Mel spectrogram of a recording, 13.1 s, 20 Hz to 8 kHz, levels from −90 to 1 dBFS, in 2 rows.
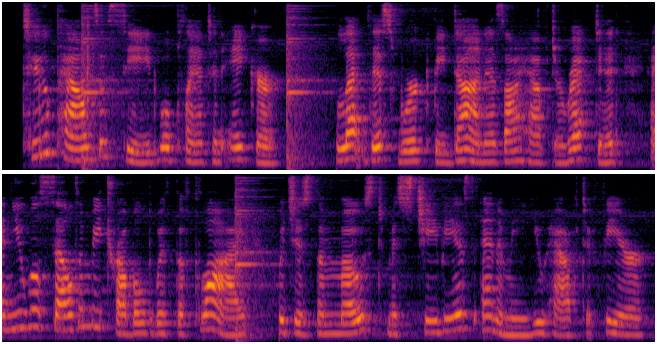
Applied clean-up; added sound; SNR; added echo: none; Hammer; 13 dB; reverberation time 1.1 s.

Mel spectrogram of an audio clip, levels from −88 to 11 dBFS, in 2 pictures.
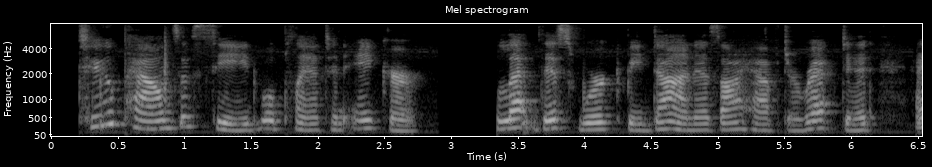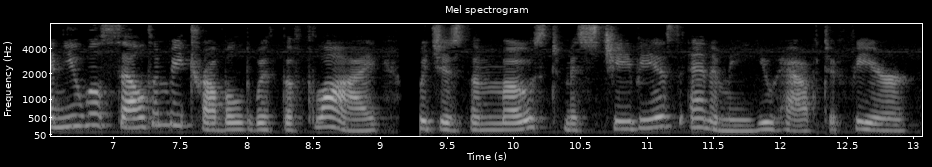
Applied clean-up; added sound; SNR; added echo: none; none; none; none.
